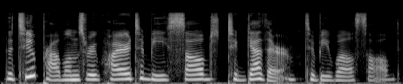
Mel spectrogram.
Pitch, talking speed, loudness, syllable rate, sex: 225 Hz, 180 wpm, -18 LUFS, 5.1 syllables/s, female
